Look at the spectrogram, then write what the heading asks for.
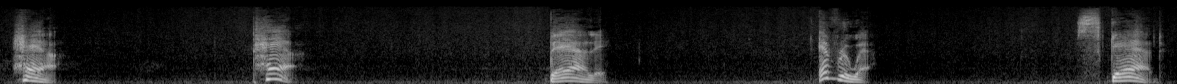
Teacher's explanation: The R drop from the air sound leaves the diphthong air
